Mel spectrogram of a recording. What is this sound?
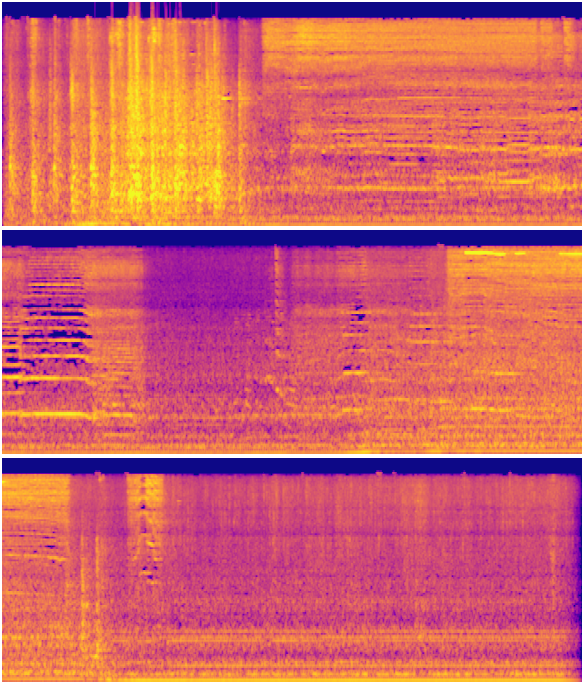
creaking mini excavator
creaking sound of an excavator fixing a street in the old the center of genova near Casa Paganini.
